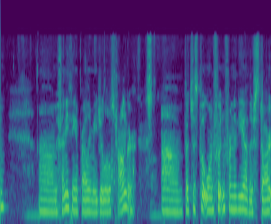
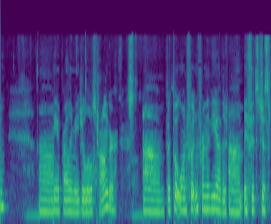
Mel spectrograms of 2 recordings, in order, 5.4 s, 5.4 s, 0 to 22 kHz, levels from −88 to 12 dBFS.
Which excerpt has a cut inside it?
second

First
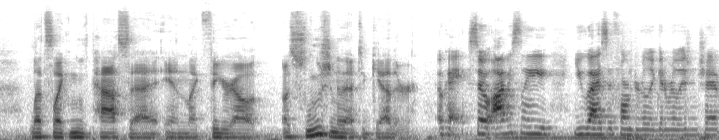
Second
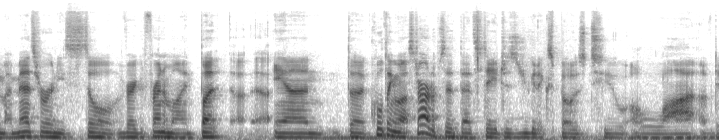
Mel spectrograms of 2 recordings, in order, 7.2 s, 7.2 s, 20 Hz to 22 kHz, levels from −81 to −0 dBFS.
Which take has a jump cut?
second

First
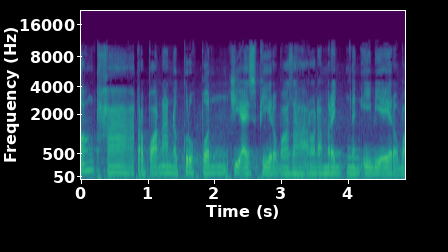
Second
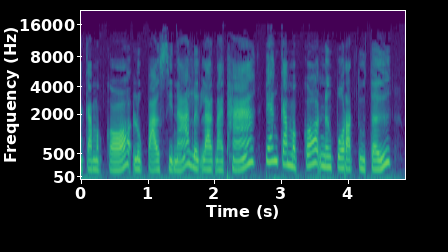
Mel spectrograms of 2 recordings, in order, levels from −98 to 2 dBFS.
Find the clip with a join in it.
second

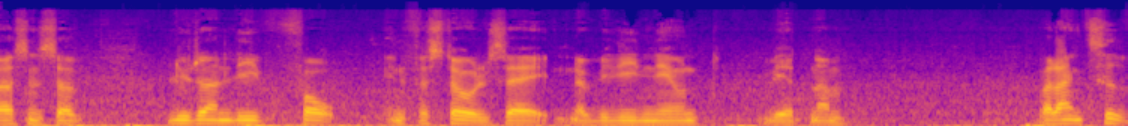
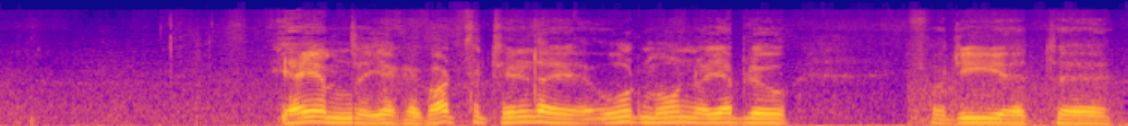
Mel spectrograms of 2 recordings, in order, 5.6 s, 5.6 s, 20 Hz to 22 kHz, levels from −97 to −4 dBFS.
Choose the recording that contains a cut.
second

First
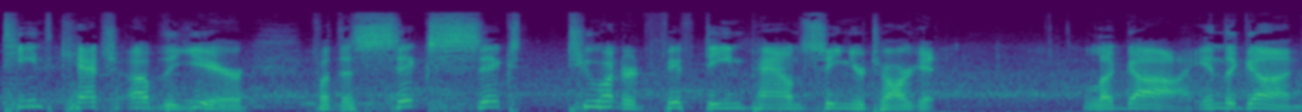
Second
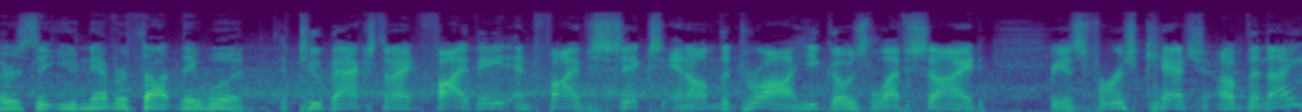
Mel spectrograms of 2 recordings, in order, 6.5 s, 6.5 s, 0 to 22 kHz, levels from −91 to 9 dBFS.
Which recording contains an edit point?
second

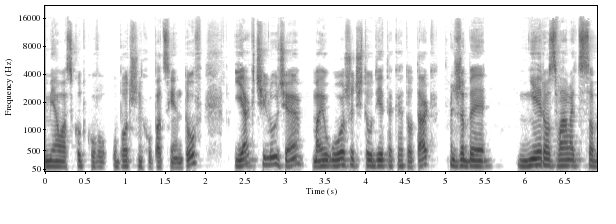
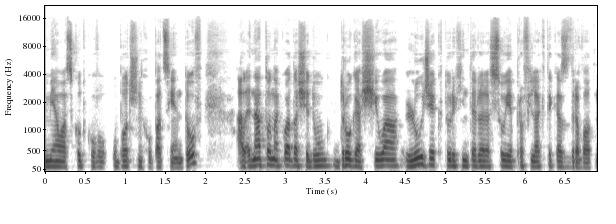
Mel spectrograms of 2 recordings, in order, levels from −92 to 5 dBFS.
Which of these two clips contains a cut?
first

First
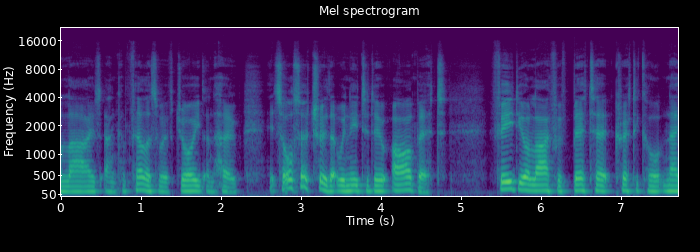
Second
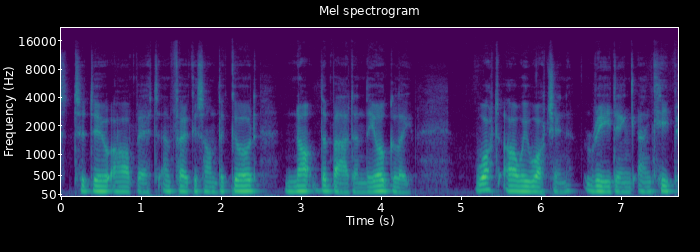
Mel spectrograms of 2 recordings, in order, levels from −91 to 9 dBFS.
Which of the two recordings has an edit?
first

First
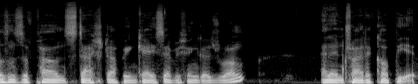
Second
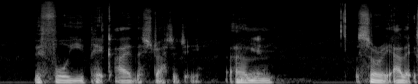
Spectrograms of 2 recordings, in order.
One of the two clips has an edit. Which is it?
second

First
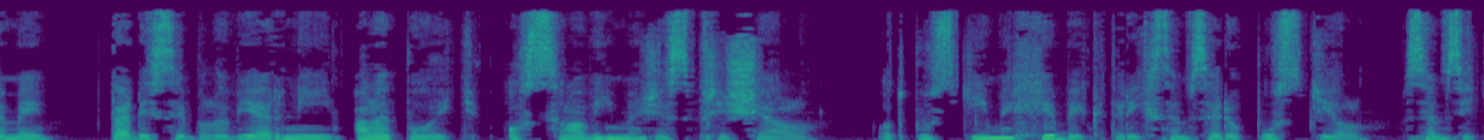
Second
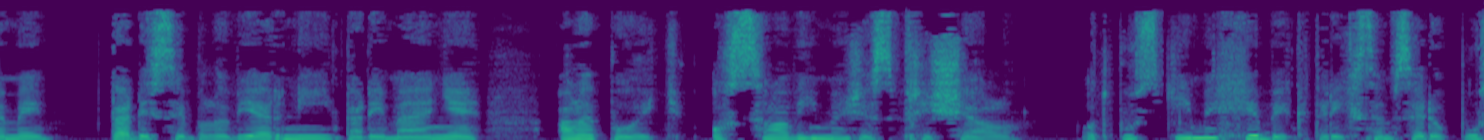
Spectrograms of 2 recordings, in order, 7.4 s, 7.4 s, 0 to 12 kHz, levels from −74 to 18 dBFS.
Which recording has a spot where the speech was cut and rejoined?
first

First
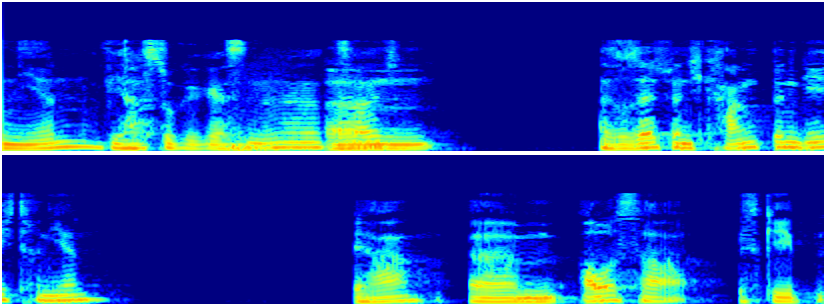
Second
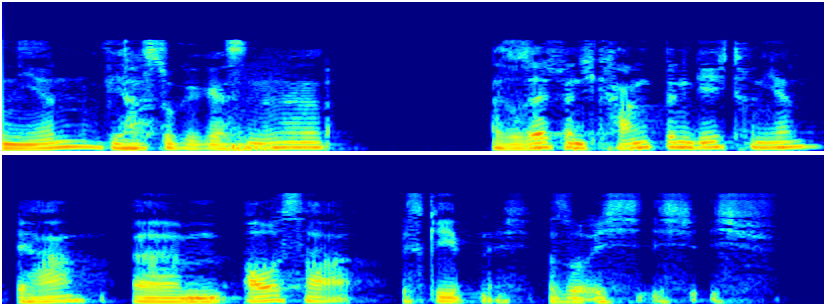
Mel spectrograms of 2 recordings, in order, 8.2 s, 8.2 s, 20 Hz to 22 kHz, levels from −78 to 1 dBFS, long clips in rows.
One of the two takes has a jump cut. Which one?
second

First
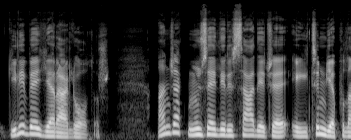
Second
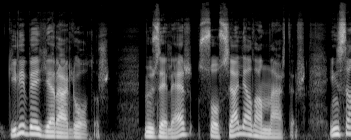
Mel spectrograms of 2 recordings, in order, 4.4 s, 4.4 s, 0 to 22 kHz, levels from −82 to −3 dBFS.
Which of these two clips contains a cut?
second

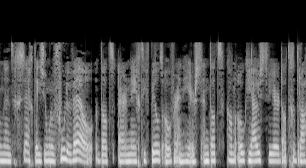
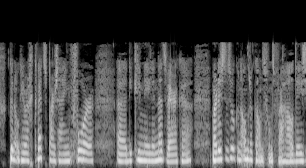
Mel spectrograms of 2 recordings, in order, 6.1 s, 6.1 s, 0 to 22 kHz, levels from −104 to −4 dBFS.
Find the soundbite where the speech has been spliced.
second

